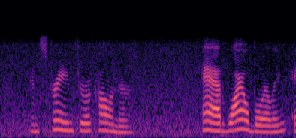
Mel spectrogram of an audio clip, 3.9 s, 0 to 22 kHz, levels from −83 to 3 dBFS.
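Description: Nothing stood out on listening to this speech recording, with the room's background noise sitting about 24 dB below the speech.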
